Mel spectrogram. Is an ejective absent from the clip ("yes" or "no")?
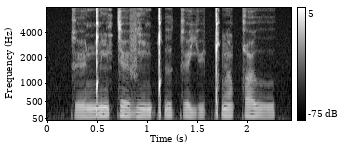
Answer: no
